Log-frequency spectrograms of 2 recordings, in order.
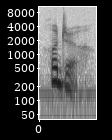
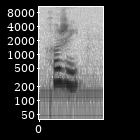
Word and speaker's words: Roger: C'est elle qui a choisi le prénom de son fils et tout naturellement dans la prononciation de sa langue natale, Roger. – Au début, Roger Federer n'apprécie pas tellement que l'on prononce son nom à la française, Roger.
